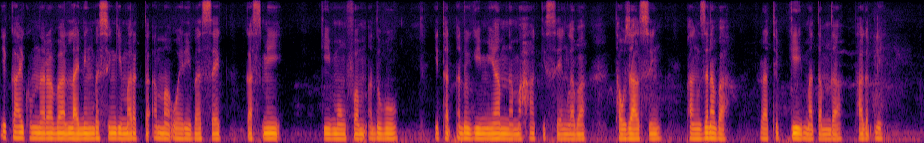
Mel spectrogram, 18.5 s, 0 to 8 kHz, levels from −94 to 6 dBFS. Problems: none marked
